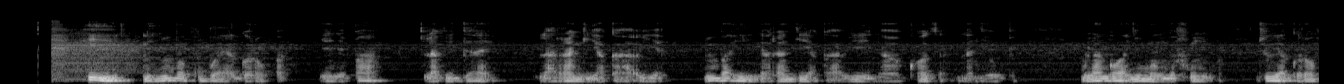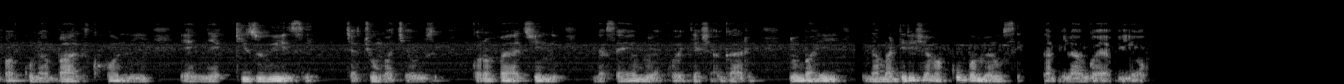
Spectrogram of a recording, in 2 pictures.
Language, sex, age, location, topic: Swahili, male, 25-35, Nairobi, finance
